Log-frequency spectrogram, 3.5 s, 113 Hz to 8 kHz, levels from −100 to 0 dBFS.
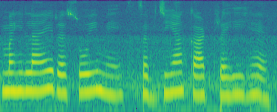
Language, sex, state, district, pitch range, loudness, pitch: Hindi, female, Manipur, Imphal West, 220-250 Hz, -14 LUFS, 230 Hz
